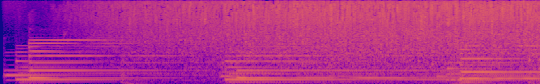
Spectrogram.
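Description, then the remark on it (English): Steady rain hisses in the background while three sustained musical chords swell in one after another, each ringing out before the next begins; rain falling during a burial at a cemetery outside Raritan. “Two days later, in the rain, Hannah Hazel Gilley was laid to rest at Hackworth Hill Cemetery outside Raritan.”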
